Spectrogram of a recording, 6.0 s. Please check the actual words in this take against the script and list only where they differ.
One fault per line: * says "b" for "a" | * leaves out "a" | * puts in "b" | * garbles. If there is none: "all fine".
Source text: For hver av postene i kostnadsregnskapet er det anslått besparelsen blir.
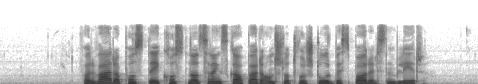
* puts in "hvor stor"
